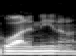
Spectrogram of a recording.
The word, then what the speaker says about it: Guadagnino: like a hundred thousand views of some woman pronouncing guada Nino so Wow but thank you guys for coming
